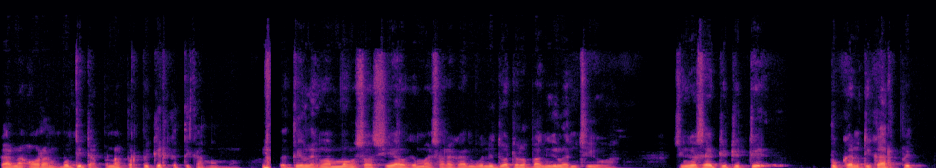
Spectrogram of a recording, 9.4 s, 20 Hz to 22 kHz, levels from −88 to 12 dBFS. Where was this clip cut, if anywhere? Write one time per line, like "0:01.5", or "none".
0:02.7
